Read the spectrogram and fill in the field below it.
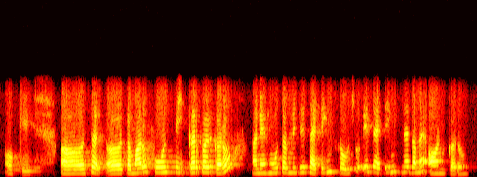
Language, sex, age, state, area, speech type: Gujarati, female, 30-45, Gujarat, urban, conversation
